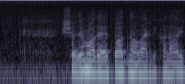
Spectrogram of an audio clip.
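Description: A man speaks slowly in a low, weary voice close by.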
